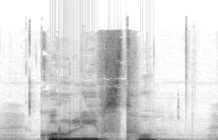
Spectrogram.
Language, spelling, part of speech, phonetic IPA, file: Ukrainian, королівство, noun, [kɔroˈlʲiu̯stwɔ], Uk-королівство.ogg
- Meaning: kingdom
